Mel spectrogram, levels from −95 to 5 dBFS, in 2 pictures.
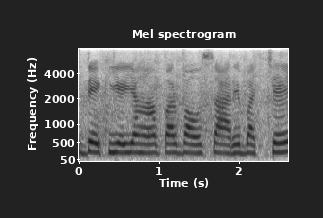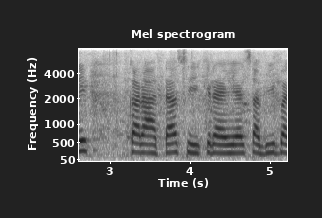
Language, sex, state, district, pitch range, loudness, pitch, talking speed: Hindi, female, Bihar, Patna, 225-240 Hz, -15 LUFS, 230 Hz, 140 wpm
